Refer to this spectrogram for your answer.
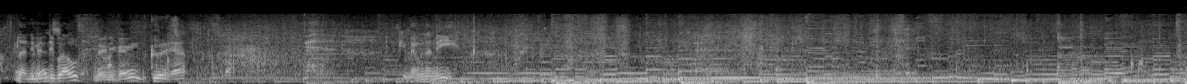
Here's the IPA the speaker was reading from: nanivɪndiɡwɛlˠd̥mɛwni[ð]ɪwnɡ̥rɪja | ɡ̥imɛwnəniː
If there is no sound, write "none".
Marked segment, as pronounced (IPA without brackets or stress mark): v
